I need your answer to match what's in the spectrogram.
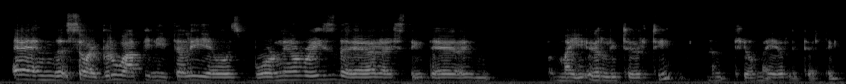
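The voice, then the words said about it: Italian accent in English. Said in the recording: “I'm from Italy, so everybody probably can detect from my accent”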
